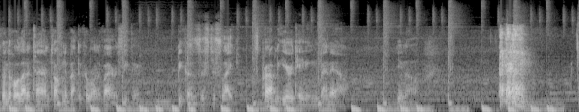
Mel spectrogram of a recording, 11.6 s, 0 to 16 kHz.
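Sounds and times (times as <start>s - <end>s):
speech: 0.0s - 3.0s, 3.6s - 7.0s, 8.0s - 8.4s
person clearing throat: 10.0s - 10.7s.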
